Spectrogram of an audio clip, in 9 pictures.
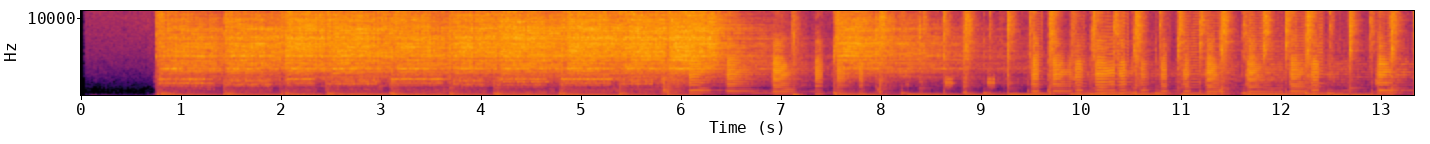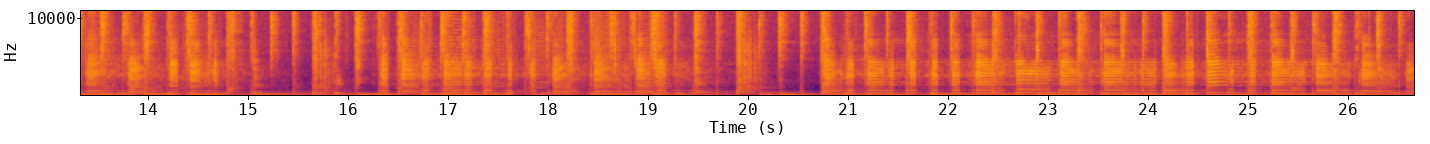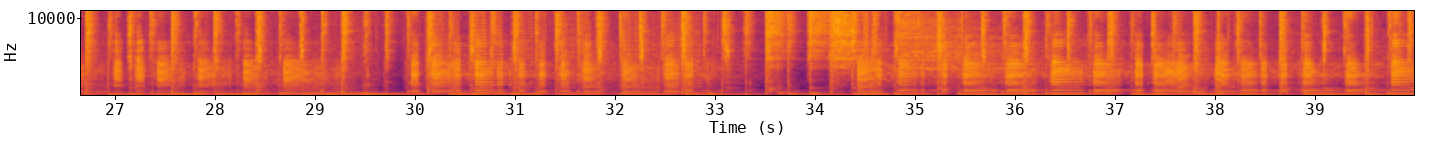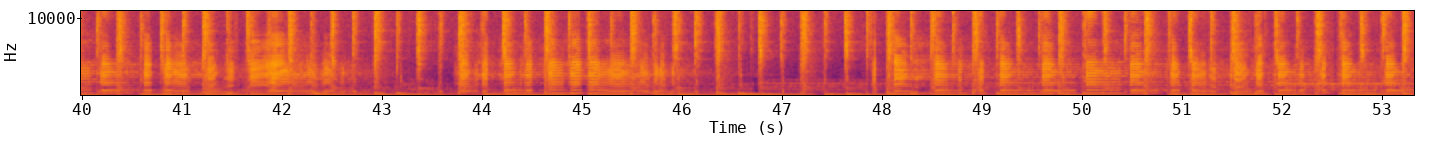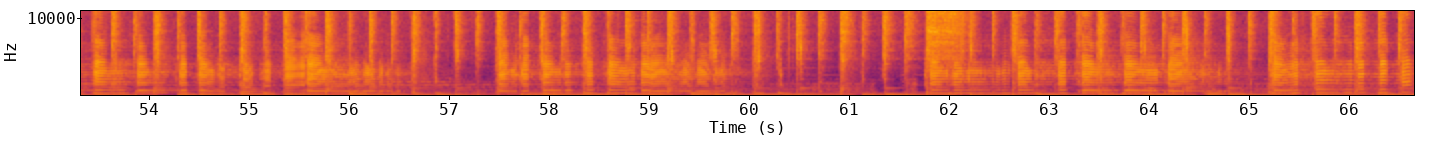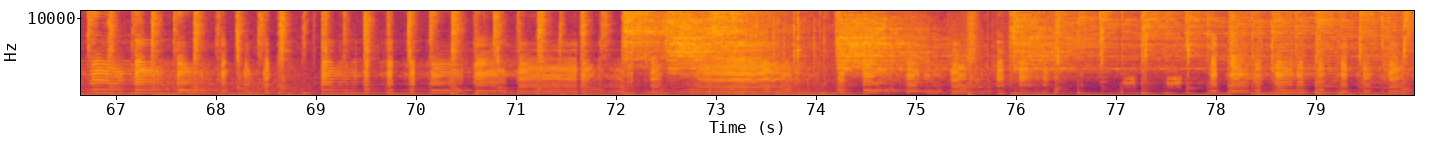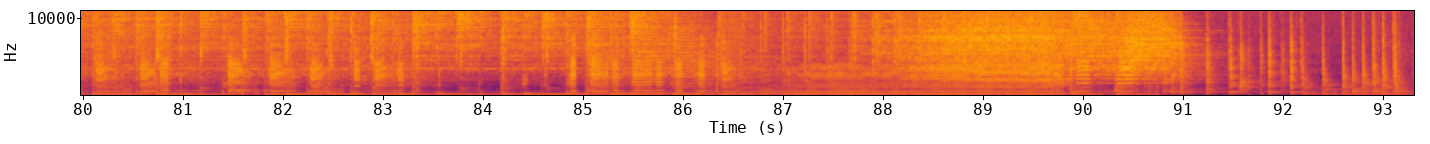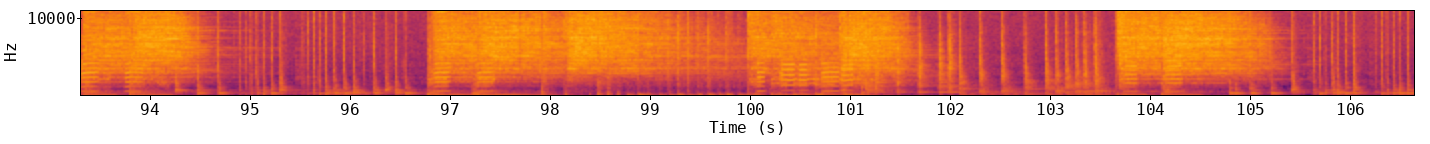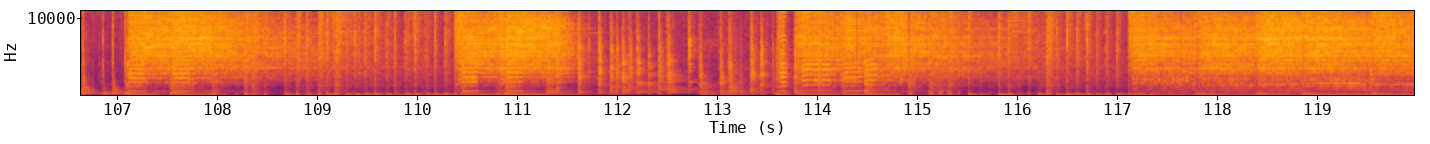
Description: Разбираю кассеты из семейного архива.
Первой идет тестовая кассета для магнитофона Sharp c функцией Tape Program Sensor.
